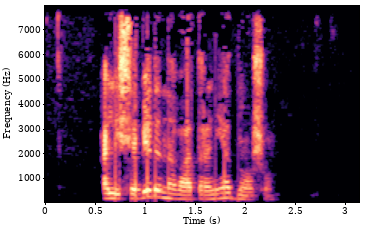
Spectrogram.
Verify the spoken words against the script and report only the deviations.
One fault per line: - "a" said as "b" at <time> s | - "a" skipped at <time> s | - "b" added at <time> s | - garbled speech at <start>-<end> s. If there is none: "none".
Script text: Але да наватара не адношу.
- "сябе" added at 0.8 s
